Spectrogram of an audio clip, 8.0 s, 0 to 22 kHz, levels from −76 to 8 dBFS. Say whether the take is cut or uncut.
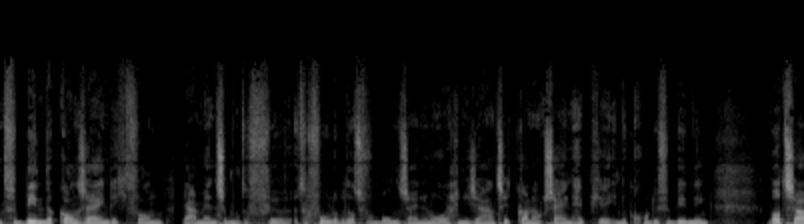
cut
